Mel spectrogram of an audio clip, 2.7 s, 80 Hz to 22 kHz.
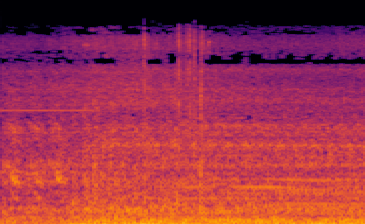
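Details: Ford Transit Mk7 started after battery replacement: brief crank, then engine catches and settles into a steady low rumble; clean first-time start.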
